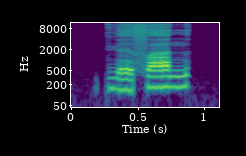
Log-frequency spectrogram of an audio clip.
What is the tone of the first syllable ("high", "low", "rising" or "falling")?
low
